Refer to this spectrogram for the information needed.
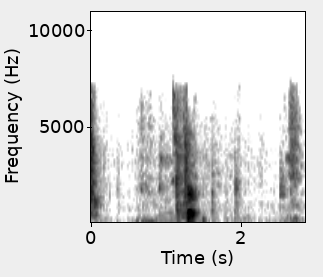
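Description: A short, low, croaky burp, followed by a louder breathy vocal burst and a few quieter mouth noises, with no clear words spoken.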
